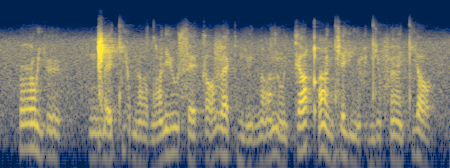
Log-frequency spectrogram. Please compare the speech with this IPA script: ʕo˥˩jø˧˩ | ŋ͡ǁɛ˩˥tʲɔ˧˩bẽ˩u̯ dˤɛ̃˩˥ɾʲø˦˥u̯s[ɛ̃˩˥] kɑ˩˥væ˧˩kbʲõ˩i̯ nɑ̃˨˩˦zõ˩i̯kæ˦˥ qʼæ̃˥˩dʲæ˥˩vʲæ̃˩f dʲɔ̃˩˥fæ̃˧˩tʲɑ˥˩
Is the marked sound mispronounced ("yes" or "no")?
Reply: yes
